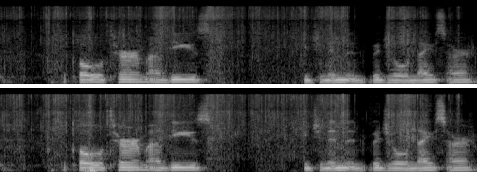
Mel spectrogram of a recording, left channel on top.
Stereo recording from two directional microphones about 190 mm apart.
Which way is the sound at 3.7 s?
10° right (ahead or behind).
